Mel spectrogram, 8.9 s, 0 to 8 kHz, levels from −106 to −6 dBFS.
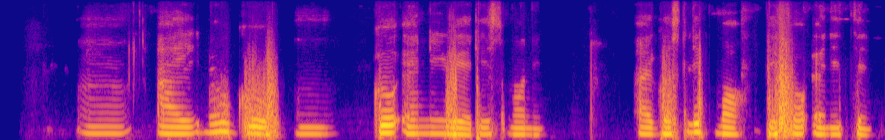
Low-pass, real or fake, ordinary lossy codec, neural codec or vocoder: none; real; none; none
